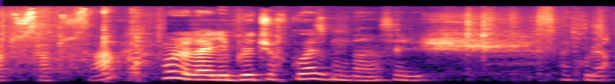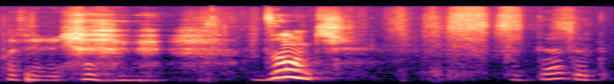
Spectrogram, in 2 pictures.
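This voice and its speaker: A young woman filming a casual book unboxing vlog at home, gushing with quick bursts of excitement and a bubbly, chatty manner. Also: background noise. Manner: talks to her dog in a higher voice. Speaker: book vlogger.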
